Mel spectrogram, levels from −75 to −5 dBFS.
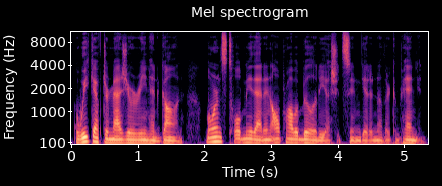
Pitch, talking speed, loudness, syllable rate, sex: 90 Hz, 215 wpm, -19 LUFS, 6.5 syllables/s, male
